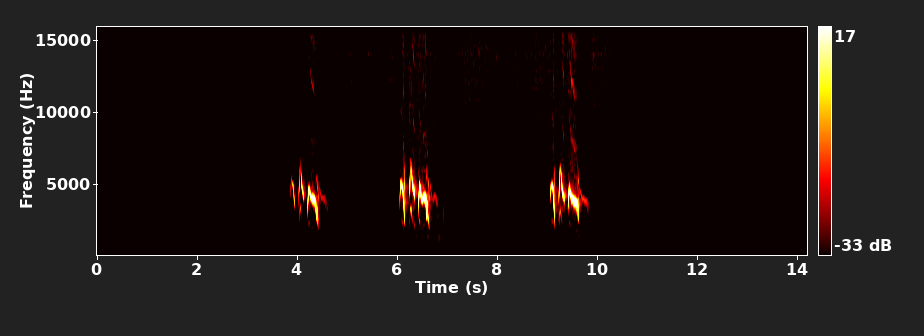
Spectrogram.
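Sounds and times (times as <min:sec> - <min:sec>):
crested lark flight calls: 0:03.9 - 0:04.6, 0:05.4 - 0:10.2.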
